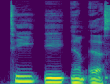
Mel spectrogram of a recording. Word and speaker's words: Thames: about this River where it says pronounced tems that sounds like Tim's to me maybe that was his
